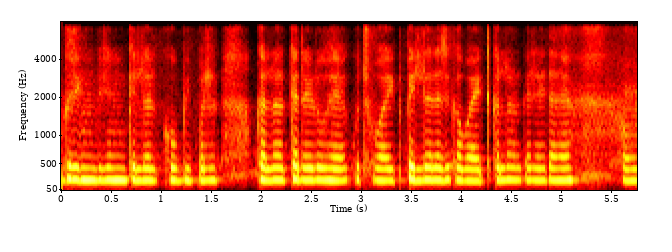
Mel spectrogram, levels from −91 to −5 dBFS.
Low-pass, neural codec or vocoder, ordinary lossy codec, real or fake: 7.2 kHz; codec, 16 kHz in and 24 kHz out, 0.9 kbps, LongCat-Audio-Codec, fine tuned four codebook decoder; none; fake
